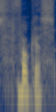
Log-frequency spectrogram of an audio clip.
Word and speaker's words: focus: Do not mispronounce focus. Sorry if I did. It's Canadian. It's how we say it here in Canada.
